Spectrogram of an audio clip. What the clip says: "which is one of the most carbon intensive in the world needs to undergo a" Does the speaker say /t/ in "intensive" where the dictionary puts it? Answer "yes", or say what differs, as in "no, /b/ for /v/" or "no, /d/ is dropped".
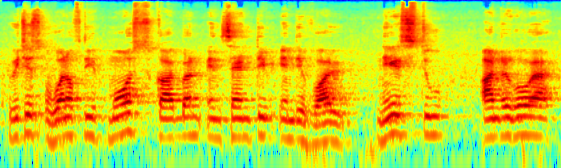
no, /s/ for /t/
